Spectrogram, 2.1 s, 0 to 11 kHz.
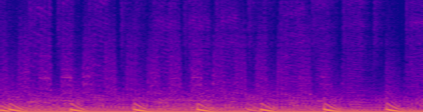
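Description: Hardtek track playing from a 12-inch vinyl record: a fast kick drum, each beat sweeping down in pitch, about three beats a second over a steady low bass tone.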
